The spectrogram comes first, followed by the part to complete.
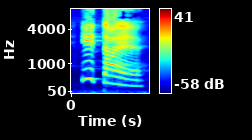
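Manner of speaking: loud sharp shout in Sardinian. A narrator's reading. Brigadier startling his appuntato, loud shout. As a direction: bark the question across the room. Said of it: "gridò".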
